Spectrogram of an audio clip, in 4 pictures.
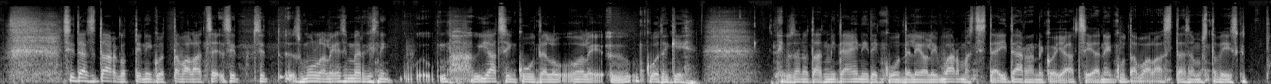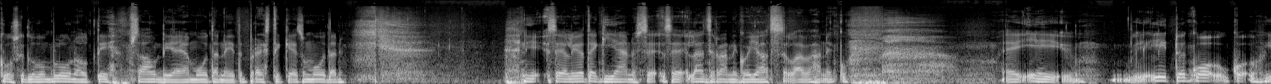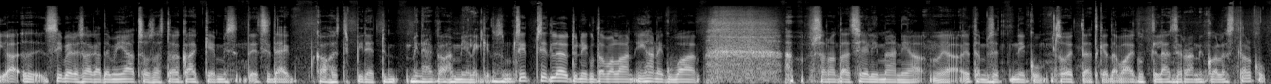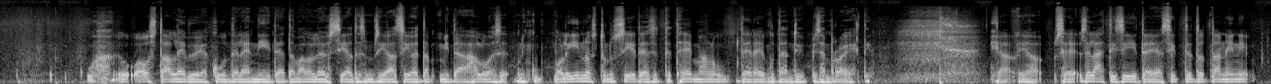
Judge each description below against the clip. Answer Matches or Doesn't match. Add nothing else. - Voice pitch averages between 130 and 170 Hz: Doesn't match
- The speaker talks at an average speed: Doesn't match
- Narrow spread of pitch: Matches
